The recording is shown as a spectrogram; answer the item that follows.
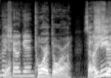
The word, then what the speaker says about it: Toradora: 'Cause I'm thinking I've heard some, but are you sure it's not like Tordoro? No, it's not that.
